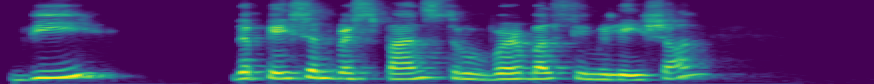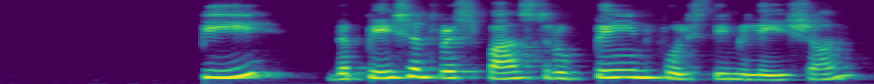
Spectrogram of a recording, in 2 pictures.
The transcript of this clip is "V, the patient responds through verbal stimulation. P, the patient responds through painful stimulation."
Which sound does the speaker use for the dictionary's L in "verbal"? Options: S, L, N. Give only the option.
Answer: L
